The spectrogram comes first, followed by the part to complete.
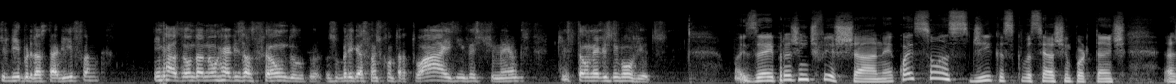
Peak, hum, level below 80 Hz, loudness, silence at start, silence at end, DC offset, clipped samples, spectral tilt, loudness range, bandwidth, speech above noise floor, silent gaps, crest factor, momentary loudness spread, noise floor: -4 dBFS; none; -48 dBFS; -17 LUFS; 0 s; 0 s; under 0.1%; under 0.1%; -6 dB/octave; 2 LU; 13.5 kHz; 25 dB; none; 14 dB; 10 LU; -42 dBFS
